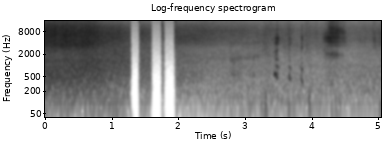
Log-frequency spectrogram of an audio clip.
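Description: Ocean surf breaking and washing up a sandy beach, with wind, loud for the first second or so. The sound cuts out briefly about a second and a half in, then comes back as a quieter wash of surf with a few short chirps and ticks.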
